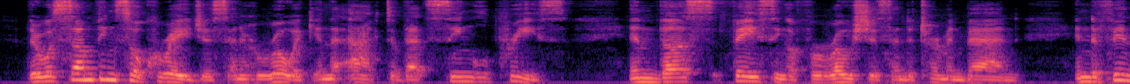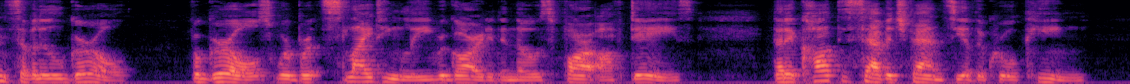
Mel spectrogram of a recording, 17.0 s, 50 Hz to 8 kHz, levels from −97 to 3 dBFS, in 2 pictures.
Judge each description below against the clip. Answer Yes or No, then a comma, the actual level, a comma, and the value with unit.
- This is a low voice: Yes, low, 125 Hz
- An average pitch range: Yes, average, 4.7 semitones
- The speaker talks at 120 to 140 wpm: No, average, 175 wpm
